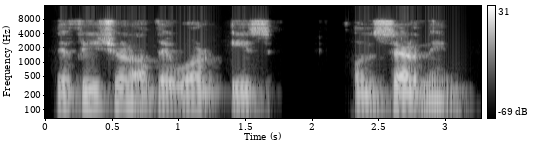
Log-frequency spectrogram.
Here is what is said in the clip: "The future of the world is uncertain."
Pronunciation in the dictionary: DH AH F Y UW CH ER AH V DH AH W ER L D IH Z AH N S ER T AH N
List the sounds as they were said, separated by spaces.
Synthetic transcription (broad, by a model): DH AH F Y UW CH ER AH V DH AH W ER D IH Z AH N S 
